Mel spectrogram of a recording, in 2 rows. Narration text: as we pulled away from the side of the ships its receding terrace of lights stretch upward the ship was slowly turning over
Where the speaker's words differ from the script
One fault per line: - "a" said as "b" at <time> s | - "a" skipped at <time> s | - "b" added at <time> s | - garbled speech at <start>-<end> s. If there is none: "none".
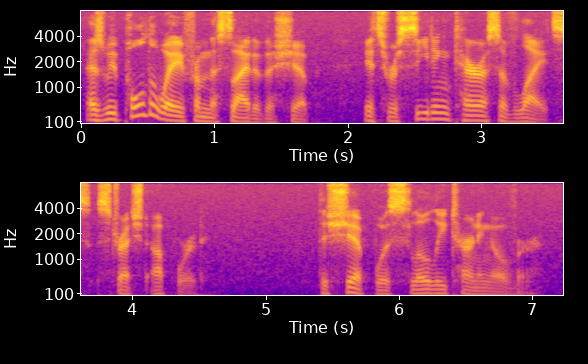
- "ships" said as "ship" at 1.4 s
- "stretch" said as "stretched" at 3.7 s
